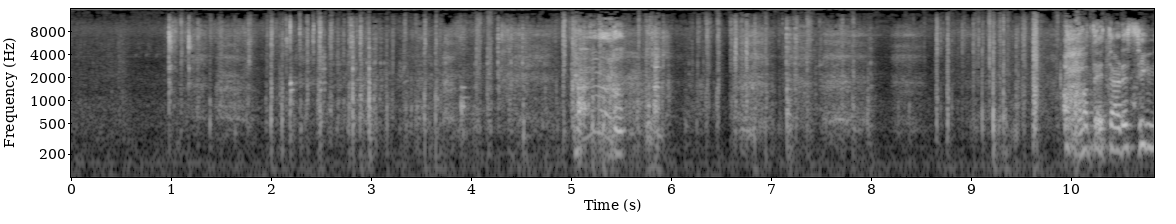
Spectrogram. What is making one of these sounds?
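Footsteps scuff and shuffle on dry ground.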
